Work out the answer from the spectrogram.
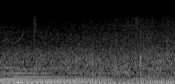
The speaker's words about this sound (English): The taxi drives uphill on a residential street.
